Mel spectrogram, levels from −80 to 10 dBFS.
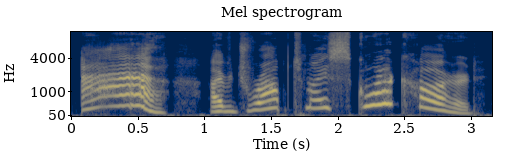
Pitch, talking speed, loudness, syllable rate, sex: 275 Hz, 95 wpm, -16 LUFS, 5.1 syllables/s, female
